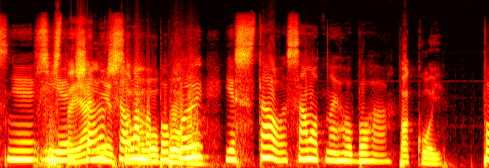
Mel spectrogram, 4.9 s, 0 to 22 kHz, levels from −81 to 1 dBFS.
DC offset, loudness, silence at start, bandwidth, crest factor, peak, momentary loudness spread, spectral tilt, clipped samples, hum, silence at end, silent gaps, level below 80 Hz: under 0.1%; -9 LUFS; 0 s; 15 kHz; 8 dB; 0 dBFS; 9 LU; -5.5 dB/octave; 2%; none; 0 s; none; -36 dBFS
